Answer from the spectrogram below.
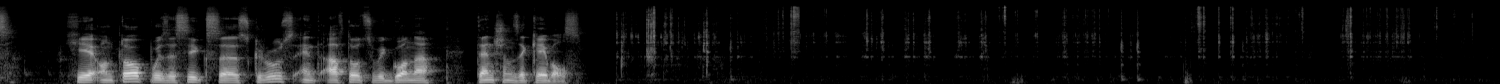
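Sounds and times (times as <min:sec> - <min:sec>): screws clicking and clinking: 0:06.2 - 0:15.0.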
